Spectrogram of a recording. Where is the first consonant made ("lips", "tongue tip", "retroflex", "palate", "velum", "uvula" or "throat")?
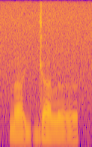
retroflex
